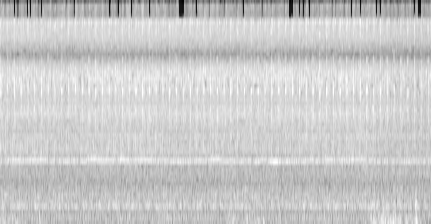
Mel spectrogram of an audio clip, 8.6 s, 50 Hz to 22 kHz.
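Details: Lada Vesta at 45,000 km: fast light hydraulic lifter ticking over a steady idle. Oil pressure readings jumped; the cause was a torn oil pickup seal ring.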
